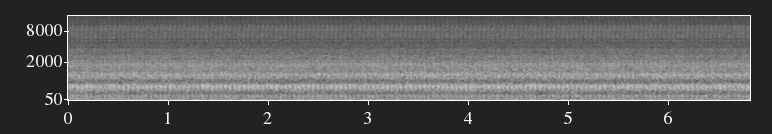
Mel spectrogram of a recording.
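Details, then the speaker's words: Magna Force air compressor after repairs, building pressure toward a 160 cutoff: loud, even pumping drone with a steady fast beat, no change in pace; running normally. "at least we'll see once it gets to 160 and then a little bit after that it should cut off so let's see"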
